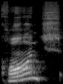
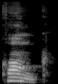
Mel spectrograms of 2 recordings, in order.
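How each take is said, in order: First: It is said with a British English pronunciation. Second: It is said with an American English pronunciation. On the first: "in British English" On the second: "in American English we call"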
